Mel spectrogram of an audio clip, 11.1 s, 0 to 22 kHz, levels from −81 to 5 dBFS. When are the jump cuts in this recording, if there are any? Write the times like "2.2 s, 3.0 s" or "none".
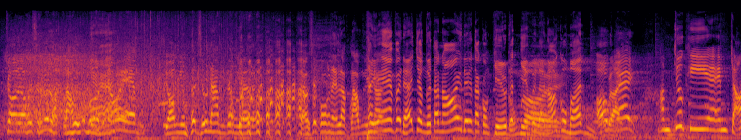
none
